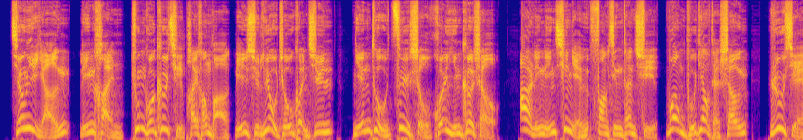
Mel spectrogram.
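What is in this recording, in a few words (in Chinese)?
【人物介绍】明星介绍男 磁性激情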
